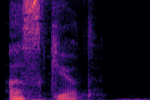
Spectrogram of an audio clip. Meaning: ascetic
- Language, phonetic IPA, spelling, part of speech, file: Russian, [ɐˈskʲet], аскет, noun, Ru-аскет.ogg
